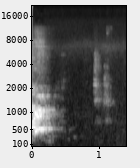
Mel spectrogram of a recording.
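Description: A dog gives one loud, close bark, followed after a short pause by a couple of fainter, higher yips, heard during an outdoor town planning meeting with no speech over it.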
